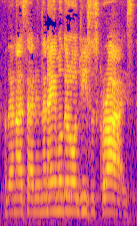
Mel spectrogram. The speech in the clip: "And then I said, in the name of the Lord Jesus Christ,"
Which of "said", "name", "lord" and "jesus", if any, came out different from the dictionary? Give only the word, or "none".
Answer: none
